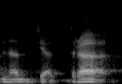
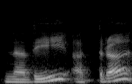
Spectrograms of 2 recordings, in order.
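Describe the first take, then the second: First: The final i turns into y, joining atra. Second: The final i vowel is kept before atra.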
